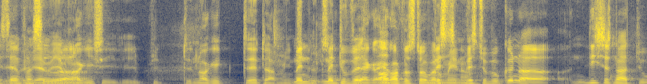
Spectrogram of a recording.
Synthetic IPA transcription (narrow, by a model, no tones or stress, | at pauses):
isdeð̰ˠnfɒenɒɡ̥eɡ̥sḛ̥d̥enɒ̽ɡ̥e̝ɡ̥əd̥ed̥ɑminmenmend̥uʋkʰæɡɒ̽d̥fɒsd̥ɔ̰ːʋæe̝smḛːnʋe̝sd̥ub̥e̝ɡ̥øn̰ɐliːsɒ̽s̬nɑ̰̈ːd̥d̥u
